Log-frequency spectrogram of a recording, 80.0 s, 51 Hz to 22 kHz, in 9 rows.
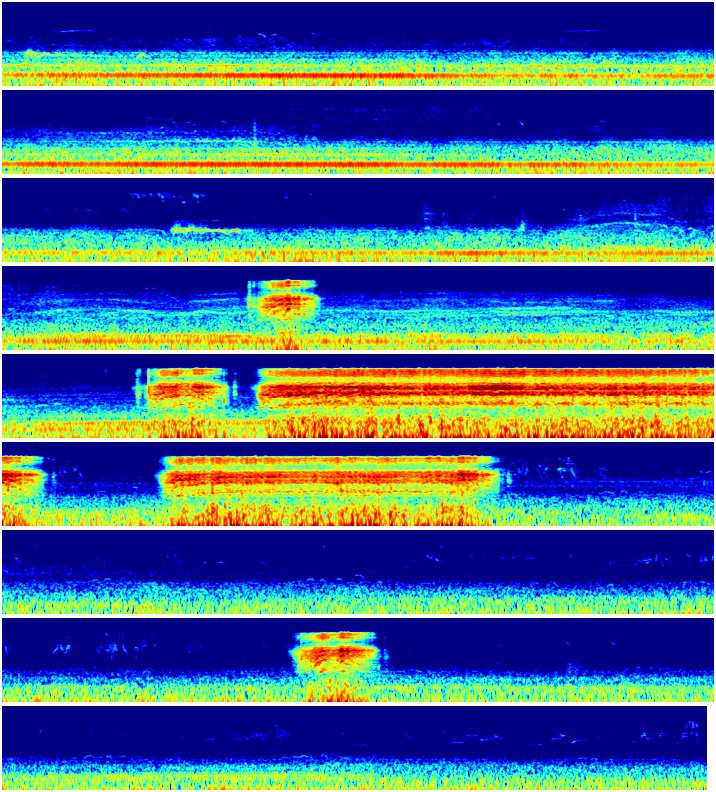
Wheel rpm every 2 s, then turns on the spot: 0, 0, 0, 0, 0, 0, 0, 0, 0, 0, 0, 0, 0, 0, 0, 10, 0, 0, 20, 80, 160, 160, 70, 90, 160, 30, 0, 0, 0, 0, 0, 0, 0, 20, 0, 0, 0, 0, 0, 0.
none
